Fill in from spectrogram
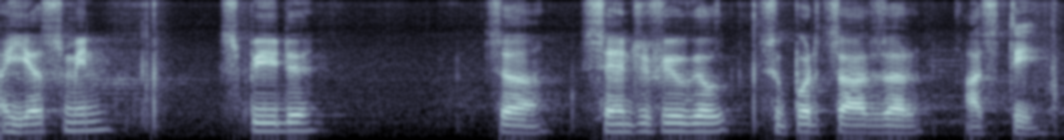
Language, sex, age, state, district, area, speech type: Sanskrit, male, 18-30, Manipur, Kangpokpi, rural, spontaneous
